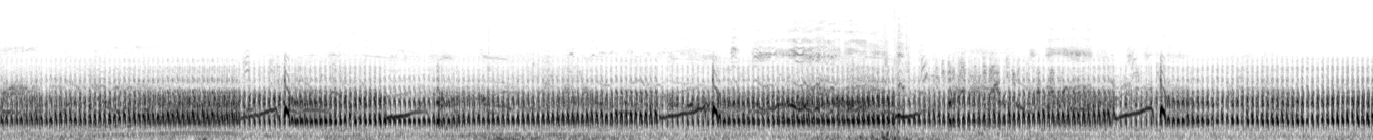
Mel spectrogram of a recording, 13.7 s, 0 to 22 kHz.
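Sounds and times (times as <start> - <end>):
Leach's storm-petrel giving a long buzzy purr: 0.0 - 13.7.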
